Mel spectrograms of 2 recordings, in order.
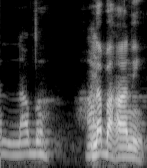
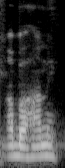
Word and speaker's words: نبہانی: اصل تلفظ کیا ہے؟ نبہانی. ہاں جی نبہانی.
